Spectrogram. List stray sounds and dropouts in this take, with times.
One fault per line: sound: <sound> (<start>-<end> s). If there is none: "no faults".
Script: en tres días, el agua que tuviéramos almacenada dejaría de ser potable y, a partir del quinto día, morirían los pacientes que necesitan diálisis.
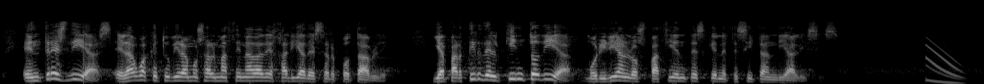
sound: chirp (9.3-9.7 s)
